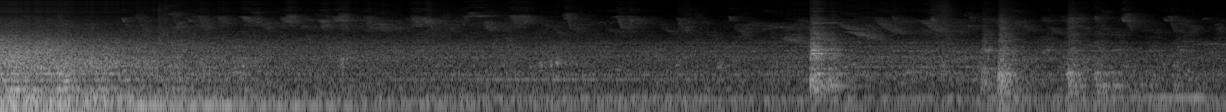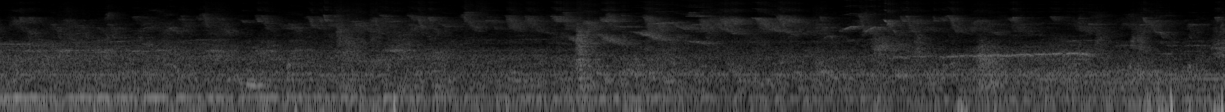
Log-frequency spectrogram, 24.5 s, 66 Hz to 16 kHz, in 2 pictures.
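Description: Small birds chirping over and over in the background, with a few sharp knocks about 8 and 10 seconds in. A louder rushing noise dies away over the first few seconds, and a faint low hum runs underneath.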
